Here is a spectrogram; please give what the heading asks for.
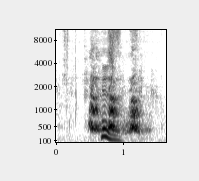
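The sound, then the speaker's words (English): A loud dog gives a drawn-out bark that bends down in pitch, followed at once by a shorter second bark, with little else around it. “the other dog. This is a pretty loud dog too”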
